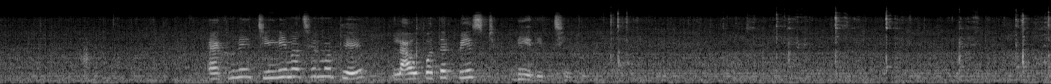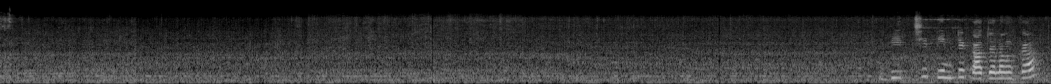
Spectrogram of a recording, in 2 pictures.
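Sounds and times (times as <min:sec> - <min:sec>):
food cooking hiss: 0:00.0 - 0:21.0
soft stirring with spatula: 0:06.1 - 0:10.8.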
